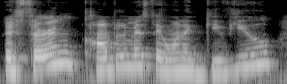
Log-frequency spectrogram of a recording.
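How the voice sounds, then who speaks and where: A woman's voice: fairly high pitch, animated, a little fast, a little mellow. A woman in her twenties giving a casual tarot reading to camera, chatty and blunt, swearing freely and laughing often, recorded on a phone. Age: 20s. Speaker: tarot reader.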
